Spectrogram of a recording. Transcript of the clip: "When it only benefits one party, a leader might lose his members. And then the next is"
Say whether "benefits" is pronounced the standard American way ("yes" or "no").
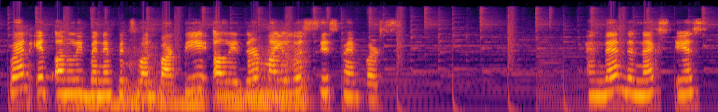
yes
